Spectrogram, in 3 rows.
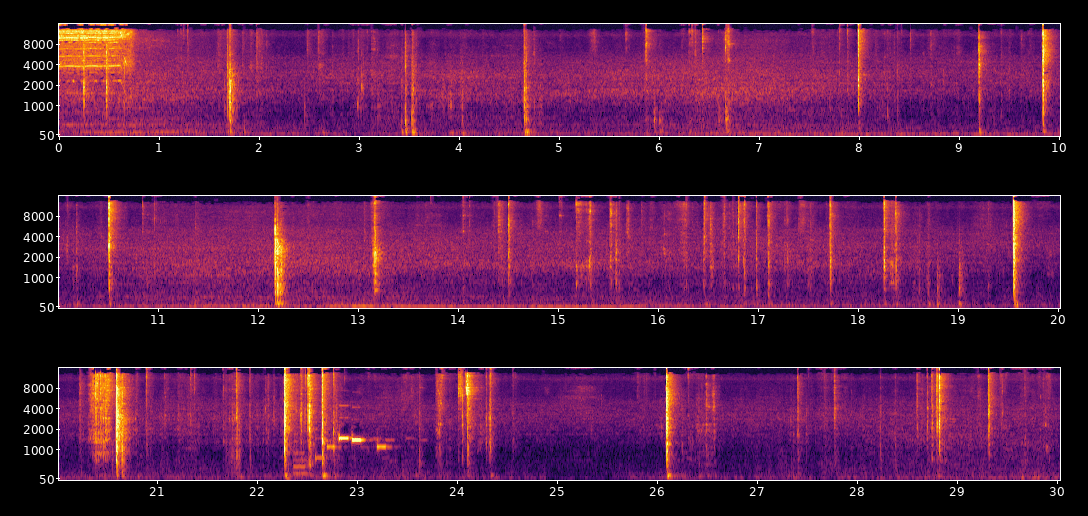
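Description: Scattered sharp clicks and light knocks of hands and small tools working on an HP ProBook 430 G4 laptop, including the keyboard being pried up out of the top case.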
